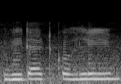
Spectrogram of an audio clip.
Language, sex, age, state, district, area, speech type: Gujarati, female, 18-30, Gujarat, Valsad, rural, spontaneous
